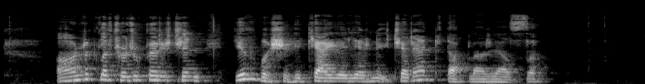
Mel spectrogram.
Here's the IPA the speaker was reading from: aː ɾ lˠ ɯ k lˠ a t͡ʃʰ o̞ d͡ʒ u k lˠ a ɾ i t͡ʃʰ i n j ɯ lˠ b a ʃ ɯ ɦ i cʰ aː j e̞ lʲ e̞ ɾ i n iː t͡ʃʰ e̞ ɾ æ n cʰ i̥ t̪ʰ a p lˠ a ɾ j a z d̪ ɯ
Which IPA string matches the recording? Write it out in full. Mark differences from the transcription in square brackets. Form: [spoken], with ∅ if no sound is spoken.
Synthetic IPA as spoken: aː ɾ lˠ ɯ k lˠ a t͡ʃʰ o̞ d͡ʒ u k lˠ a ɾ i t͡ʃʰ i n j ɯ lˠ b a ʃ ɯ ɦ i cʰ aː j e̞ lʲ e̞ ɾ i n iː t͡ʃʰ e̞ ɾ æ n cʰ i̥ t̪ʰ a p lˠ a ɾ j a z d̪ ɯ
